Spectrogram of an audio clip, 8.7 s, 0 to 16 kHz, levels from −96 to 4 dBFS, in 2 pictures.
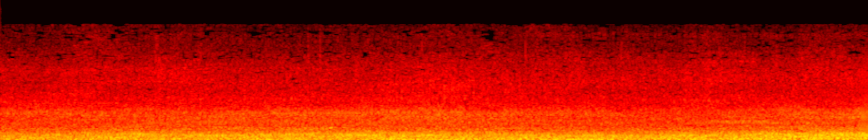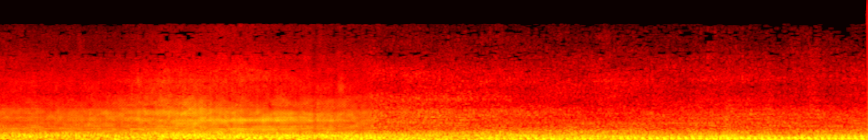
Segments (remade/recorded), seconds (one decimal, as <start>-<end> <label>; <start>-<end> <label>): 0.0-4.3 recorded; 4.3-6.2 remade; 6.2-8.7 recorded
